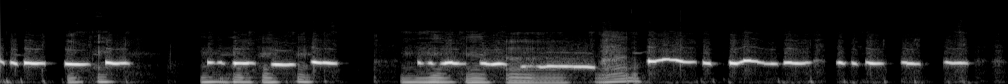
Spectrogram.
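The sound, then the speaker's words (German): Someone whistles a melody, fairly loud, in short rhythmic phrases of quick repeated notes with brief pauses between them. No one talks. “Na, du kannst ja hier nicht die ganze Zeit pfeifen, du Flaum.”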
